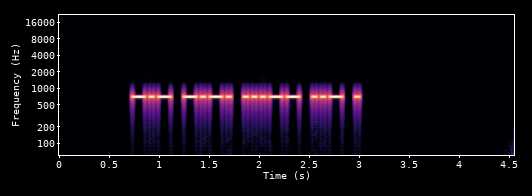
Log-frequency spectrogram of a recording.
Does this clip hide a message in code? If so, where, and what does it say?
Yes: Morse code from 0.7 to 3.0 s, heard as a keyed tone, about 36 wpm, 700 Hz. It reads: KC3UE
